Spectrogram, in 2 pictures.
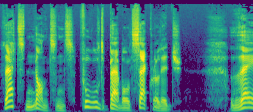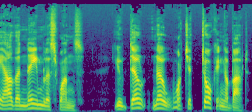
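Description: Proud, threatening young priestess, read by a man pitching up, slow delivery, dry sound. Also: big pitch swings, no echo. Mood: indignant. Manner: scornful, threatening. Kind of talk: audiobook character reading.

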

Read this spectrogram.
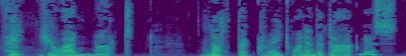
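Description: A man voicing a mad old witch woman, frightened and proud, with a shrill, intense delivery, in a storybook reading. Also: very animated, takes it slowly, creaky, husky, dry recording, heavily acted. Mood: awed, fearful. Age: older.

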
